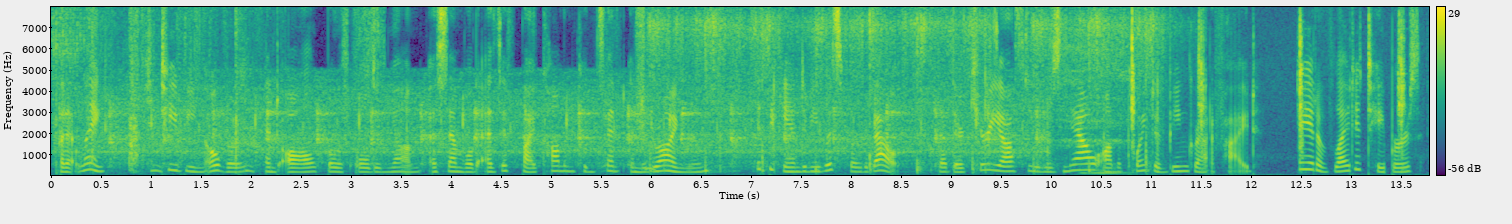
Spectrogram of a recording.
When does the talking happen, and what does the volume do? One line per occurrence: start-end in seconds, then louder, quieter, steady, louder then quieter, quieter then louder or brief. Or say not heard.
0.0-13.7 steady.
